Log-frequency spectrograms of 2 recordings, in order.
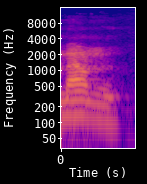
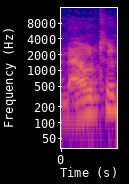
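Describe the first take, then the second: First: The T in the middle is dropped. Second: The T in the middle is clearly pronounced. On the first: "then I sort of drop the T" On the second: "I'll say it like that"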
